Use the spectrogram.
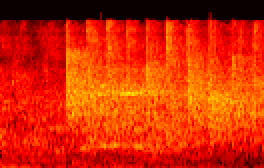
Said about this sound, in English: A little bit of applause there at the end from some of your supporters on the SNP benches.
